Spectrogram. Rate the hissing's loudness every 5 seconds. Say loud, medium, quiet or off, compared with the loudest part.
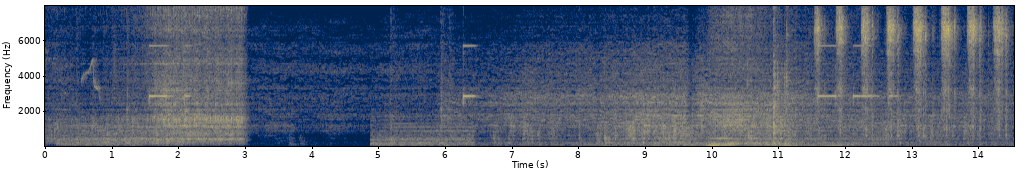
quiet, loud, loud.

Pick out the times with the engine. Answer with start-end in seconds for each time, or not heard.
0.0-3.0, 9.9-12.3.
